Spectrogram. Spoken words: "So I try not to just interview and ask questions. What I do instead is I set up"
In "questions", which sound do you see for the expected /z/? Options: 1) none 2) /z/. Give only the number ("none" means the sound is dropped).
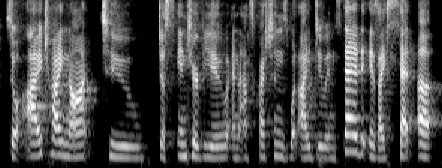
2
